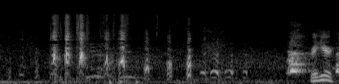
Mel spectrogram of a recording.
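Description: A chicken squawks and flaps in alarm.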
